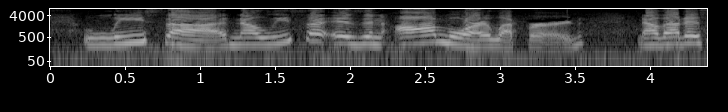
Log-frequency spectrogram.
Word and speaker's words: Amur: now Lisa is an Amore leopard now that is spelled am M Ur but it's pronounced am more kind of similar to Italian now she is quickly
